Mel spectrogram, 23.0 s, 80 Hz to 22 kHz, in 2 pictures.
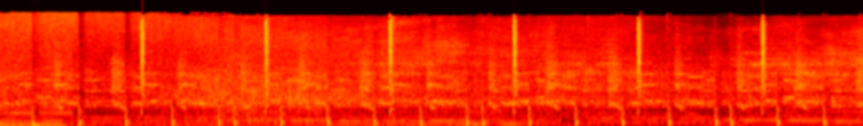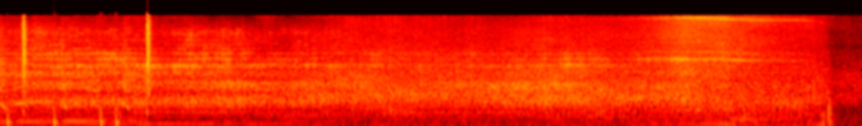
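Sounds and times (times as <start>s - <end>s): heavy trucks on highway: 0.0s - 23.0s.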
